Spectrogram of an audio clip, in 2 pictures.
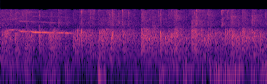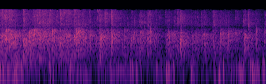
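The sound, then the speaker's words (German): Audience applause for a speaker stepping on stage at a reporter slam birthday event: dense, sustained clapping from a crowd that holds at a steady level and eases slightly toward the end. “Applaus für Christian Bollert. Applaus”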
